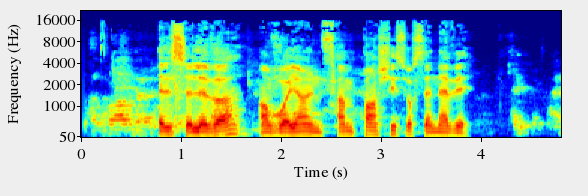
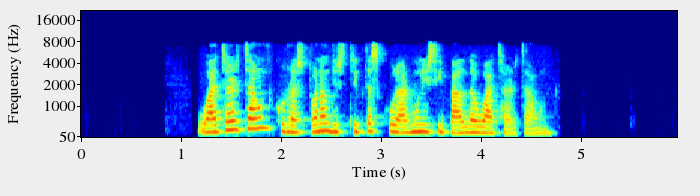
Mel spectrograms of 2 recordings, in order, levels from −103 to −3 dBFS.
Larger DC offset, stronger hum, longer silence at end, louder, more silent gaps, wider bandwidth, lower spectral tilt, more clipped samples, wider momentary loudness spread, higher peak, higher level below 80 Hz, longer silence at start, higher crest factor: neither; neither; second, 0 s vs 1.25 s; first, -16 LUFS vs -27 LUFS; neither; first, 16 kHz vs 8 kHz; second, -4 dB/octave vs -5.5 dB/octave; neither; about the same, 13 LU vs 12 LU; first, 0 dBFS vs -10 dBFS; first, -58 dBFS vs -70 dBFS; second, 0.1 s vs 1.2 s; about the same, 16 dB vs 18 dB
